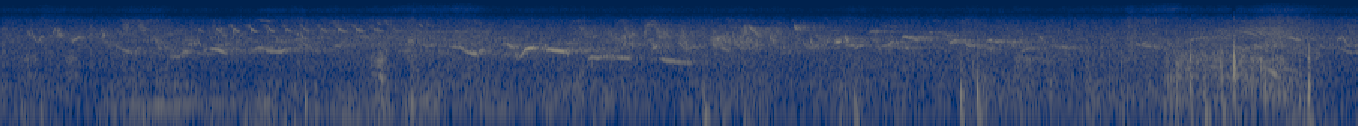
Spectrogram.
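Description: Songbirds singing outdoors: short whistled notes, sliding calls and a quick trill. A few soft knocks come near the end.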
